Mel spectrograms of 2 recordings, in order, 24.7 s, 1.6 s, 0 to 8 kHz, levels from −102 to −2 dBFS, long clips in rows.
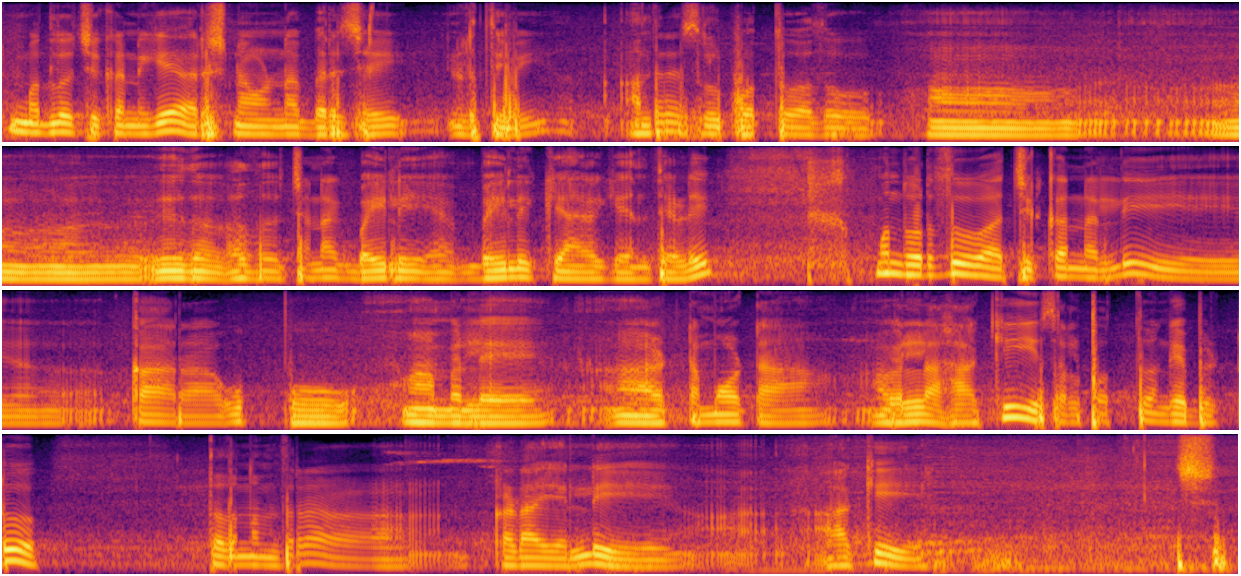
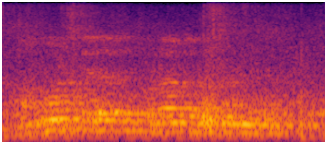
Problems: background sounds at intervals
